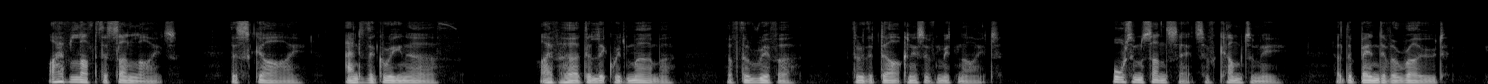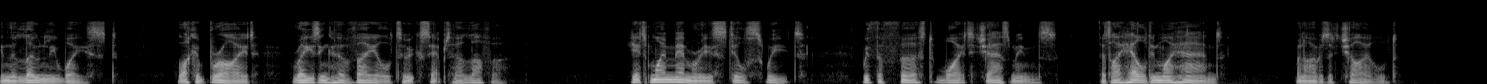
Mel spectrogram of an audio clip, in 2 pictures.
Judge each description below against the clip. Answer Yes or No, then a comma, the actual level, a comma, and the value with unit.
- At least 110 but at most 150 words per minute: Yes, average, 145 wpm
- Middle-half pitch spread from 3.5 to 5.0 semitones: No, average, 2.7 semitones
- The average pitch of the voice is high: No, very low, 85 Hz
